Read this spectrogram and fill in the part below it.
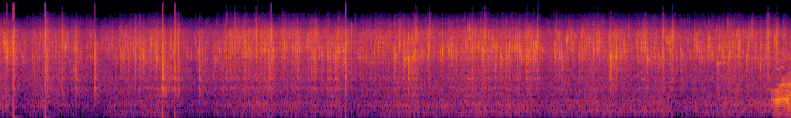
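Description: Curry leaves sizzling in hot oil, a continuous close crackle with sharp popping bursts early on, settling into a steady hiss.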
